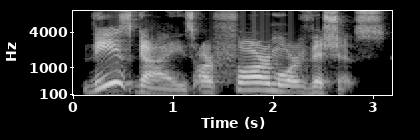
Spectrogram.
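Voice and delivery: ordinary delivery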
